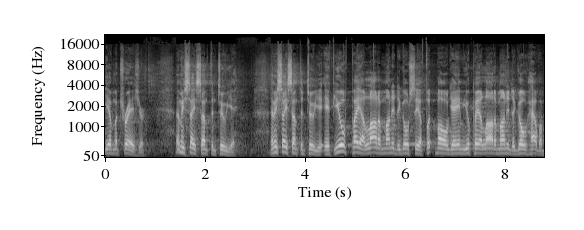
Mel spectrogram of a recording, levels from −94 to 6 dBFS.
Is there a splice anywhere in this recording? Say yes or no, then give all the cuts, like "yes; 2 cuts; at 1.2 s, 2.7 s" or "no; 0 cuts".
no; 0 cuts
